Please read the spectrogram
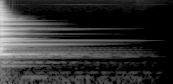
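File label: deep cow, right, Percussion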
